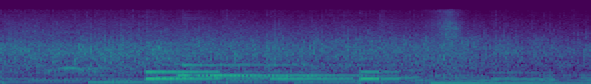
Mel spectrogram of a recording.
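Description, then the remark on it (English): A crowd claps steadily for God in a dense, continuous patter while sustained keyboard chords hold and shift underneath, with no one speaking. “Amen, you can give God a clap.”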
